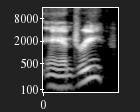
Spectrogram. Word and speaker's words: Andre: her name is andrey spelt like Andre Andre the Giant but pronounced andrey mana April's in the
